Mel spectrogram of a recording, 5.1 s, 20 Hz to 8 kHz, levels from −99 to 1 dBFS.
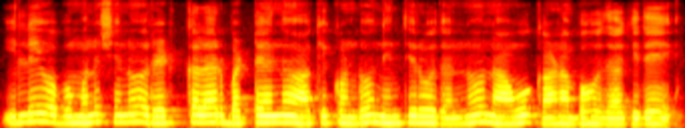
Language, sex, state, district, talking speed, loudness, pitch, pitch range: Kannada, male, Karnataka, Bangalore, 115 wpm, -15 LUFS, 155 Hz, 145-165 Hz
